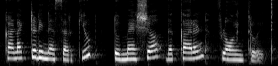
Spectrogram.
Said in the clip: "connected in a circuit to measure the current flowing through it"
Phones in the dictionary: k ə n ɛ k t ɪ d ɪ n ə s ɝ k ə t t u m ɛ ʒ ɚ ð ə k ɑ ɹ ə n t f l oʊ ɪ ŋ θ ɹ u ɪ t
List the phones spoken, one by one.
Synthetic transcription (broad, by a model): k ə n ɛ k t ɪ d ɪ n ə s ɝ k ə t t u m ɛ ʃ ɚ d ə k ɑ ɹ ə n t f l oʊ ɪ ŋ t ɹ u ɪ t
